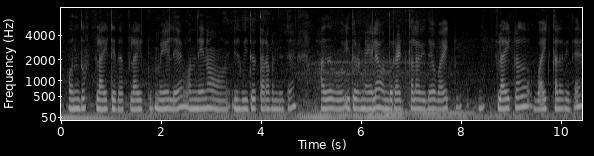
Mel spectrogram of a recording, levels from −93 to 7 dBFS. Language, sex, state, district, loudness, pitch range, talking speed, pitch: Kannada, male, Karnataka, Bellary, -40 LUFS, 200-220 Hz, 115 wpm, 210 Hz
